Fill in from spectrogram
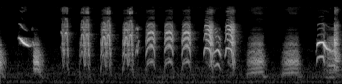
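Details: Tame white-rumped shama singing loudly while perched on a person's hand; a quick run of about a dozen harsh, buzzy, harmonic notes roughly every fifth of a second, opening and closing with a clear high whistled slur.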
